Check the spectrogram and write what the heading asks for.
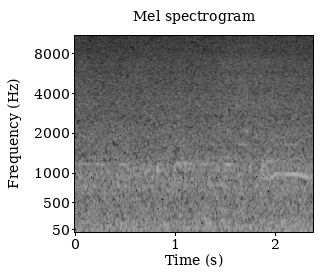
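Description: Faint steady background hiss with no distinct event.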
